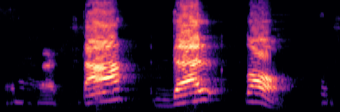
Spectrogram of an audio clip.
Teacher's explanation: Ta ringan, dal sedang, to tebal, sifatnya yang berlainan.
